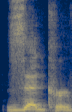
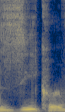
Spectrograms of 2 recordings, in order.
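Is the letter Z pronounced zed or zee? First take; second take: zed; zee. First: The letter is pronounced as zed. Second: The letter is pronounced as zee.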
